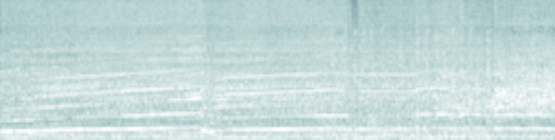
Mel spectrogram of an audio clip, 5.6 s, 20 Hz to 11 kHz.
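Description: GT1 race cars in a racing video game on the Brazil circuit, several engines droning close together at high revs, with pitch rising and shifting as cars run nose to tail.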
